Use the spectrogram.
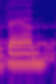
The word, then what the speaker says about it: Van: teeth first all right this one's on me Van van that's how you pronounce it okay thanks these little perks are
